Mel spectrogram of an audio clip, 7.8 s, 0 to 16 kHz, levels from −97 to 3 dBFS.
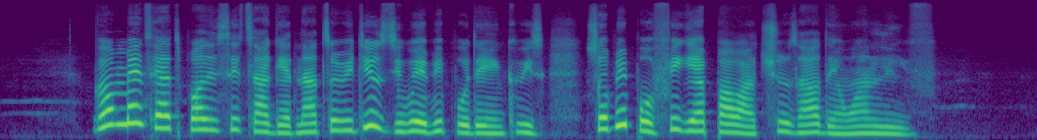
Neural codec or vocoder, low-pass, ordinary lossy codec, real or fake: autoencoder, 48 kHz, 128 numbers a frame, DAC-VAE, trained on Japanese speech; 14.4 kHz; none; fake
